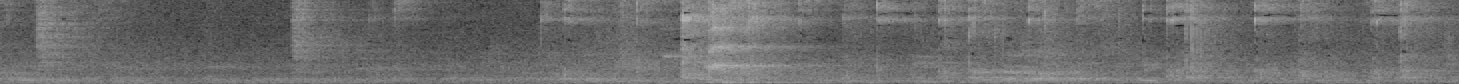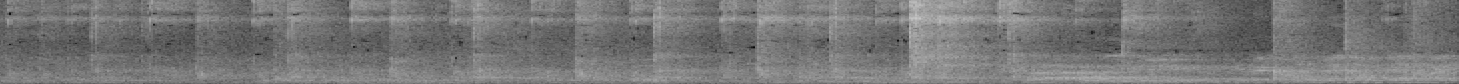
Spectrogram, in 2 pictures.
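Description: A table tennis ball being hit back and forth, sharp clicks of the celluloid ball off the rubber bats and the table, with voices in the hall behind.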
